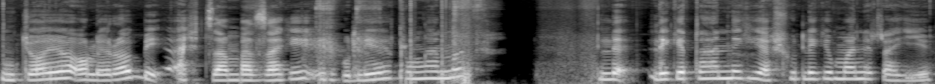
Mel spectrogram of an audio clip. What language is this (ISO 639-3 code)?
mas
